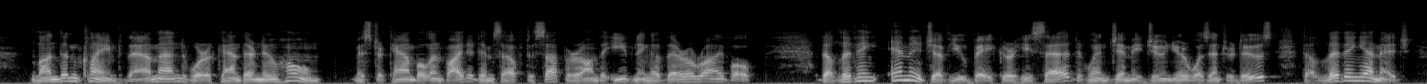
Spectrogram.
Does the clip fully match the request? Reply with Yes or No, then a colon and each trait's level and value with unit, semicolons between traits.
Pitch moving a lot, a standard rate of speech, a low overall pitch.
Yes: wide, 6.5 semitones; average, 155 wpm; low, 100 Hz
